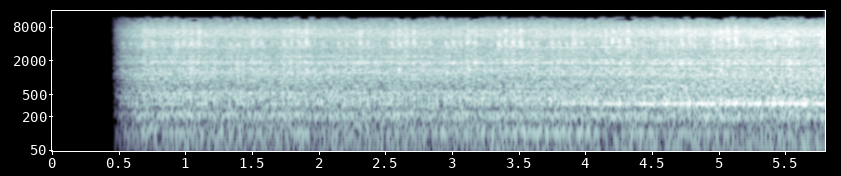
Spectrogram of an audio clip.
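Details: Mercedes E320 W210, M112 V6, 165k miles, runs near perfect; busy metallic chatter over a steady idle, confirmed as stretched timing chain, tensioner and chain guard noise: timing chain rattle.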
